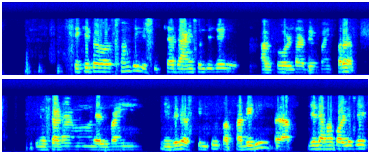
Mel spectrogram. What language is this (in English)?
Odia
